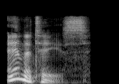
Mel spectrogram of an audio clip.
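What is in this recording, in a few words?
"anatase", English, British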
